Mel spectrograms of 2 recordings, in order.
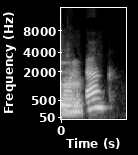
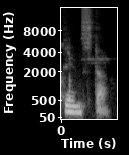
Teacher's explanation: So here this word is ending with G. You have to pronounce as ka.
